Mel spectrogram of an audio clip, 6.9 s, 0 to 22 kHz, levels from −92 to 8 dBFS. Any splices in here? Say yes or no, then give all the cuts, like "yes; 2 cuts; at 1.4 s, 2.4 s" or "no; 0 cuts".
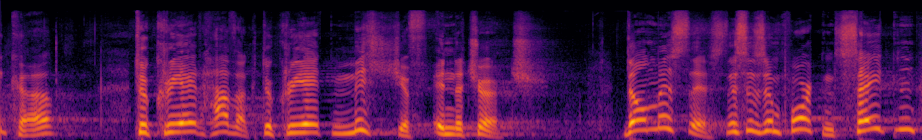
yes; 1 cut; at 4.6 s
